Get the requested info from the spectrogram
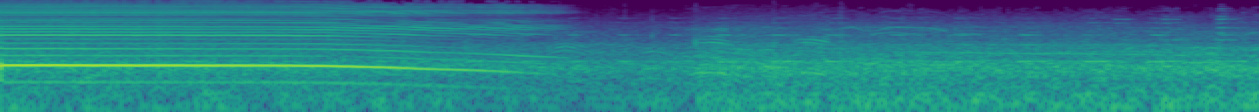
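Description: Football commentator's long drawn-out shout of "gol", held on one steady high pitch and then sliding down and dying away about two and a half seconds in. After it comes a steady stadium crowd noise.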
